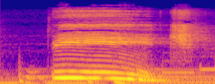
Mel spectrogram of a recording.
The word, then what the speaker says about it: beach: Пляж матиме довге і the beach. Трошки ніби подовжуємо. Beч. Beч. Язик залишається спереду. Він нікуди не опускається. Не бийж, не беж. Біч. Біч. Він має торкатися нижніх зубів. І так, знаєте, ніби звук трошки хрустить.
